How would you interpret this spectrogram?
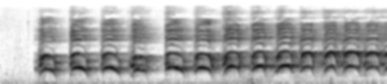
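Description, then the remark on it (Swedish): A voice imitates a seagull's scream in a radio guessing game, either the winner of the European seagull-screaming championship (Måsskrik EM) or a host: a loud, rapid series of about a dozen harsh, arching cries in a steady rhythm, with no talking. “Vilken är vinnaren i Måsskrik EM och vilken är jag?”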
